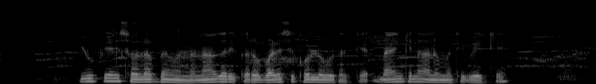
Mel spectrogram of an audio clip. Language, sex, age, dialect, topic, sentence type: Kannada, male, 46-50, Mysore Kannada, banking, question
